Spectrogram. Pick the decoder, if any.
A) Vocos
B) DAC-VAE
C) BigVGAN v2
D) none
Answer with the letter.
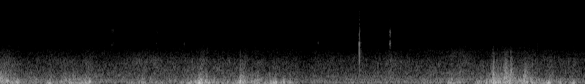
D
